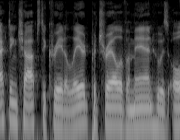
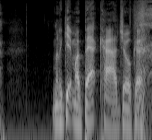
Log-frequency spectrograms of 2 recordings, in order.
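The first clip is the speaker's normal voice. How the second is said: put-on Boston accent. Discussing the new Batman casting, mimicking the expected voice: Batman with Boston accent. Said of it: "everyone's expecting like the Boston accent".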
